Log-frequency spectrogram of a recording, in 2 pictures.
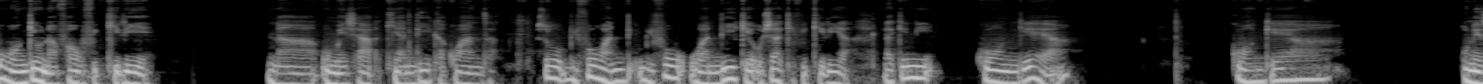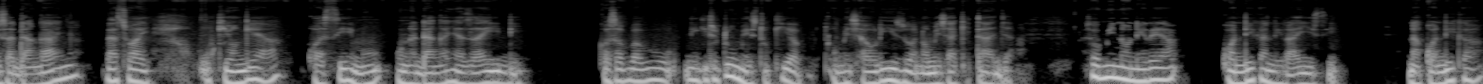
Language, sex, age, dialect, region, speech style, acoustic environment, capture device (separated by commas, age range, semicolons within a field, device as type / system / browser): Swahili, male, 25-34, Kenya - Nairobi Sheng-influenced, Kenya, excited, people talking, mobile / Linux / Chrome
